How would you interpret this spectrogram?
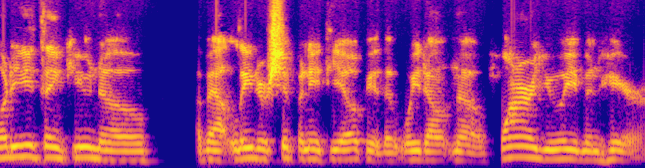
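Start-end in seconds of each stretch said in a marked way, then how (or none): none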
